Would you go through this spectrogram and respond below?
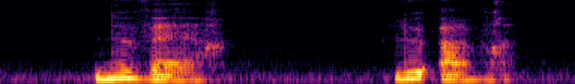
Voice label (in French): prononciation e nevers; fr; oral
